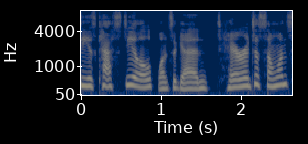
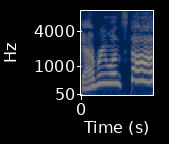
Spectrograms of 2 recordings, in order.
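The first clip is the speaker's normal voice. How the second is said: high-pitched, loud holler; 6 semitones higher, 3 dB louder than usual. Recapping a story's climax for listeners, retelling a holler. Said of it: "she just kind of hollers out".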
